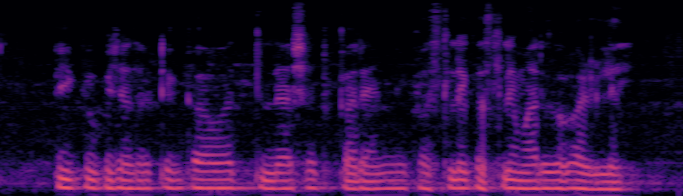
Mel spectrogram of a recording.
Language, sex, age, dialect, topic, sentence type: Marathi, male, 25-30, Southern Konkan, agriculture, question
